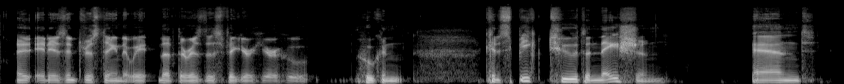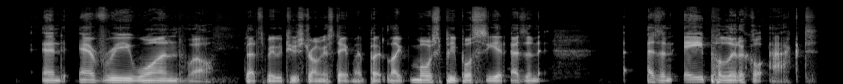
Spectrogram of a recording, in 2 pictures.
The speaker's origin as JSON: {"language": "English", "country": "Canada", "said": "as a Canadian and a member of the Commonwealth"}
